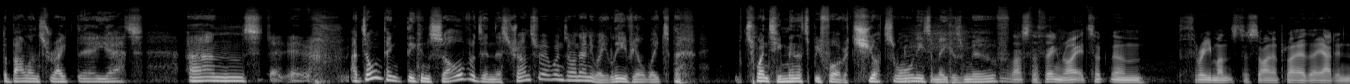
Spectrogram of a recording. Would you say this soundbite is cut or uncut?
cut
